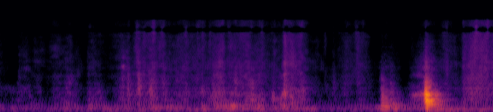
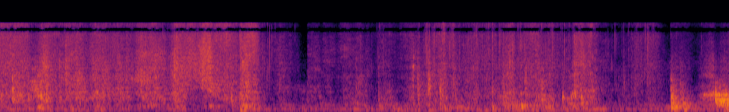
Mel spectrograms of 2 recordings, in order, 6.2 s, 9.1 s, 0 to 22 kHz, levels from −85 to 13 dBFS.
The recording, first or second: second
